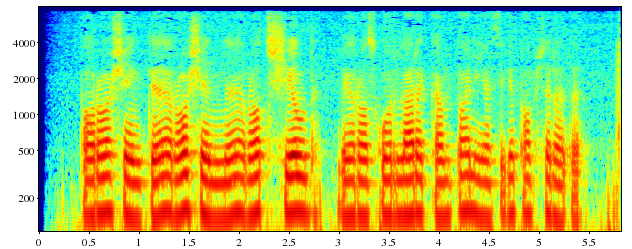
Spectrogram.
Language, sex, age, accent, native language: Uzbek, male, 18-24, Farg'ona, Uzbek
